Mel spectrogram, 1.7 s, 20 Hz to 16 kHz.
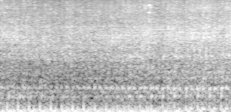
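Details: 2008 Harley-Davidson Street Glide, 96-inch, six-speed, just started and warming up, spitting and sputtering complaint: loud uneven V-twin lope with irregular pulses; suspected intake manifold seal leak, later found at front cylinder.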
